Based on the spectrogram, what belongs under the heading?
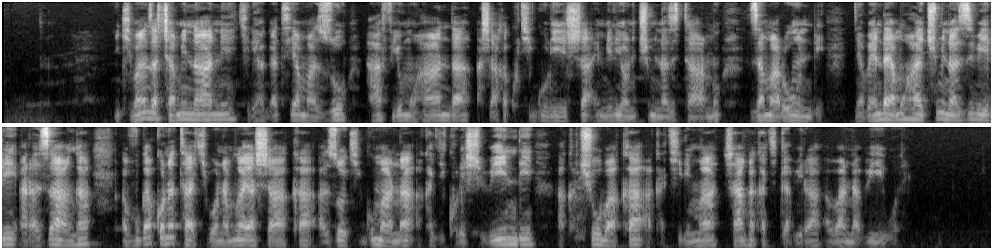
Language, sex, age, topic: Rundi, male, 25-35, agriculture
